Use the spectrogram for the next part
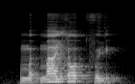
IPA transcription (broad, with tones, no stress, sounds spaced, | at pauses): m ɐ˨ p̚ m aː˥ j l ɔː˥ t̚ f ɵ˨ ɥ ɪ˨˥ k̚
